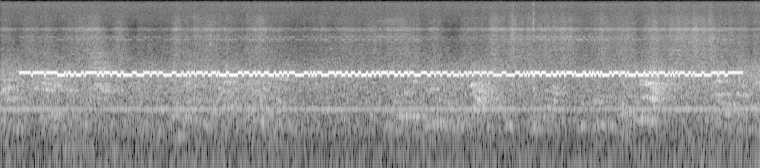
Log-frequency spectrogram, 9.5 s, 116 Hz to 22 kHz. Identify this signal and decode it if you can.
RTTY (45.45 baud, 170 Hz shift), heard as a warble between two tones, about 2200 Hz centre, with radio static, a steady whistle near 740 Hz and the noise of a residential street. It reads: 75915 23572 56978 70907 15541 34313 47397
